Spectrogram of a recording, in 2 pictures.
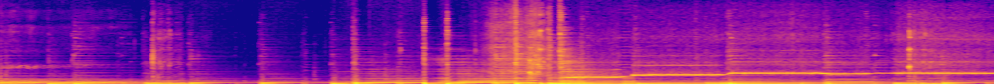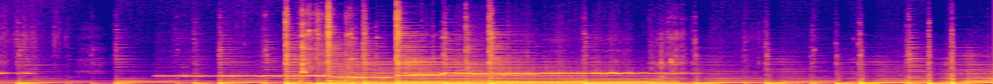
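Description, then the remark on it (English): Someone whistles a slow tune in long, held notes with a slight waver, clear, over a steady backing of instrumental music, with no talking. “Wow, I don't hear you whistling a lot.”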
